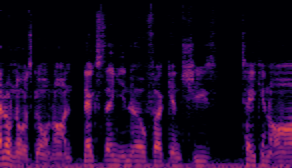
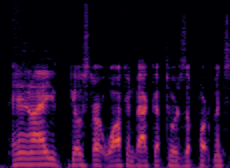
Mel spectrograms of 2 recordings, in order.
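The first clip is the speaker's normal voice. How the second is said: normal talking voice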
